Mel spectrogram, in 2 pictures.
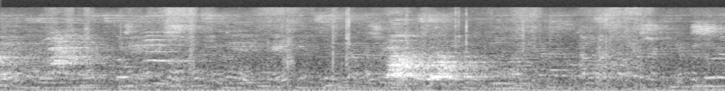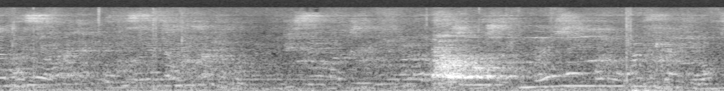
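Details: At a Shiojiri pet shop, a Kaninchen dachshund lets out two brief barks roughly five seconds apart over continuous human chatter and shop background noise.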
